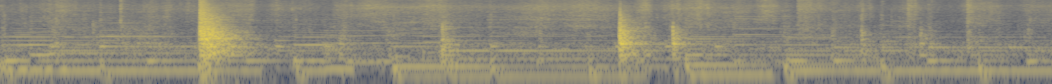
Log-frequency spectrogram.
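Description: Background music with held chords, over a plastic toilet seat being wiped and handled: two loud sharp knocks, about a second and a half in and again near five seconds, the first as the seat is raised.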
